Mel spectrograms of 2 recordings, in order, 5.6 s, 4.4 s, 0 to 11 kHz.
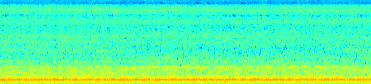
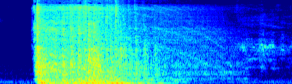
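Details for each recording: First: Katolight 110 kVA (110 kW) three-phase diesel genset, run outside after fixing a no-start (auto and manual); steady, even low drone with firm hum, no knocks, misses or surges, came up to temperature: running normally. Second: Katolight 110 kVA diesel genset that wouldn't start in auto or manual, line temporarily hooked up: starter churns about two seconds without catching, then winds down to silence; cranks but no start.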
